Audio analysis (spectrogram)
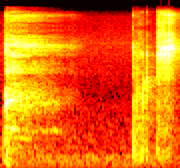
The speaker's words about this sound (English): You farted on them.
